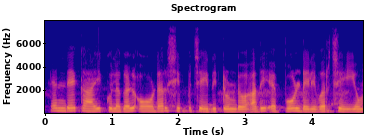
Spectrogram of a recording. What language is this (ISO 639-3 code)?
mal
